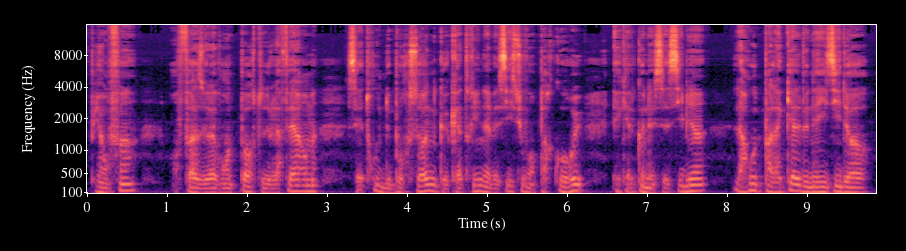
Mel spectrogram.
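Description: A male audiobook reader giving a measured, even narration of a novel. His voice is low and mellow, with a husky edge.

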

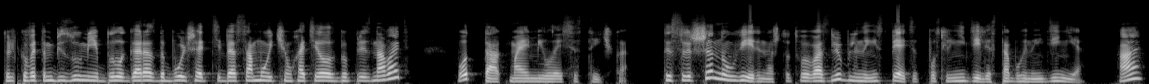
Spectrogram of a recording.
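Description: A man's voice: on the high side, brisk, no echo, natural voice. A man voicing a teasing, ironic elder brother talking on the phone in an audiobook. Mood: mocking. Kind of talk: audiobook character voice.

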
